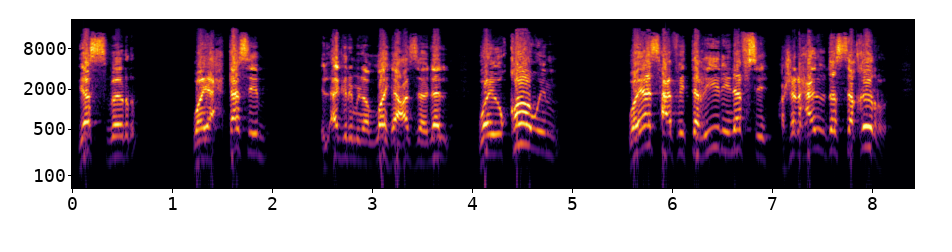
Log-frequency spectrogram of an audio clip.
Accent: Egypt; لما يبقى عندنا في مصر فوق التسعة فوق الخمسة مليون امرأة مطلقة

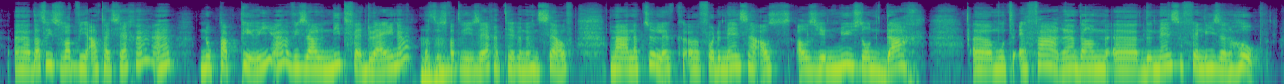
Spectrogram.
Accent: Camp-Perrin, Sud, Haiti; Ik kom uit een stad van het zuiden departement. Die heet Camperin. En Camperin ligt ongeveer 7 tot 8 kilometer eigenlijk van het epicentrum.

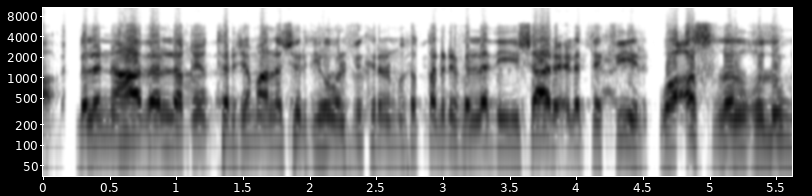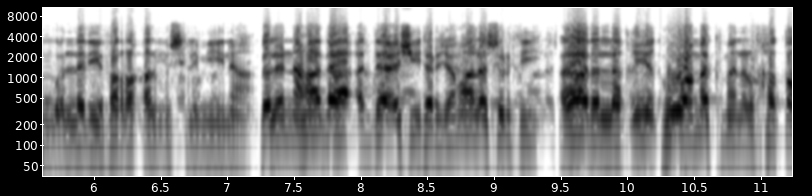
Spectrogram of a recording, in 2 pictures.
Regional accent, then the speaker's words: Saudi Arabia; واستهداف بلادنا المملكة العربية السعودية

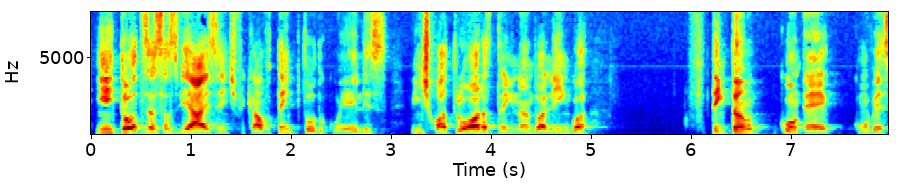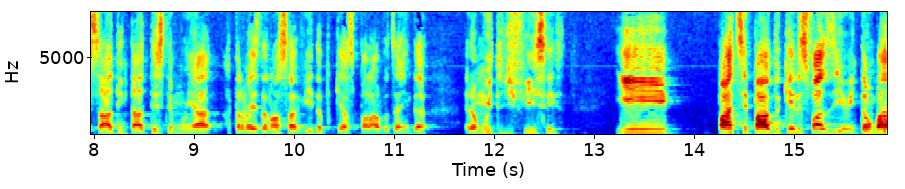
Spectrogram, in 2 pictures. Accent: São Paulo, Brazil; que eu sou de São Paulo

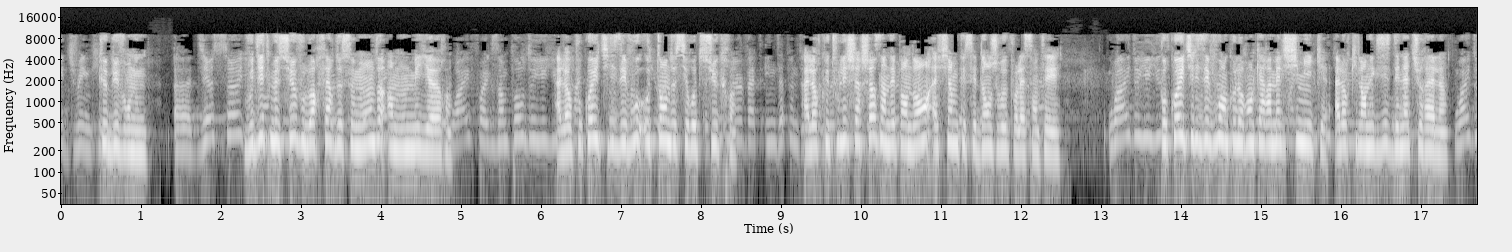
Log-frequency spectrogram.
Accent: France; Je viens de France pour être avec vous aujourd'hui.

